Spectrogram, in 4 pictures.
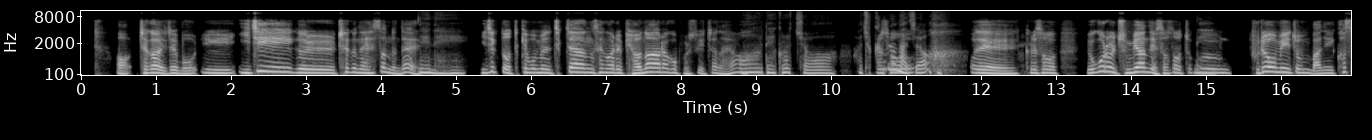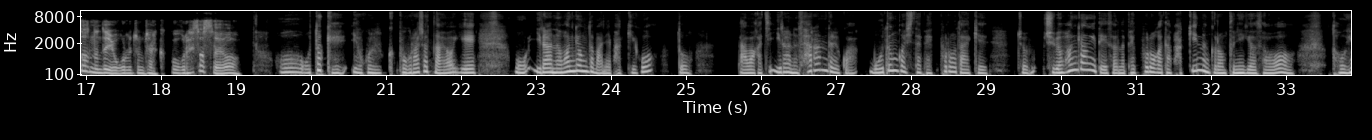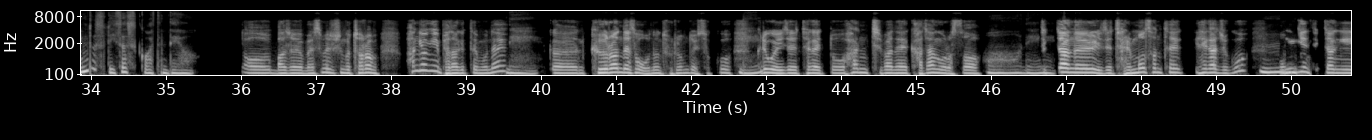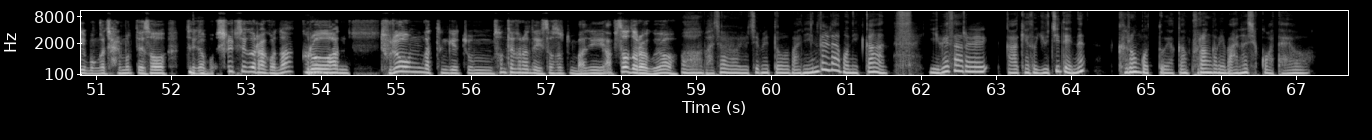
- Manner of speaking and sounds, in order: laugh
- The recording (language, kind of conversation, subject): Korean, podcast, 변화가 두려울 때 어떻게 결심하나요?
